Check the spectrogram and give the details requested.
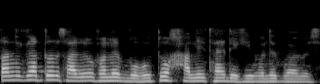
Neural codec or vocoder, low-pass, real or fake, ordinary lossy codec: codec, 44.1 kHz, 2.6 kbps, SNAC; 5.4 kHz; fake; none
